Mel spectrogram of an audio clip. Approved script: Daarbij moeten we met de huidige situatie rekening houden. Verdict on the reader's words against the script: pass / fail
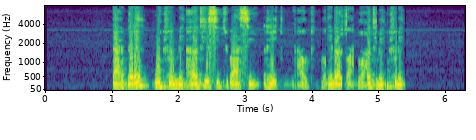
fail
